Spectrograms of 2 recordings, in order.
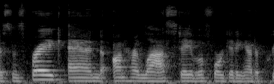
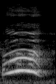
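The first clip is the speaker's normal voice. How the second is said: very high frightened shriek; startled scream; 7 dB louder than usual. Retold or imitated. Startled boy grabbed by an angry adult, high shriek. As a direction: squeal like a scared little boy.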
